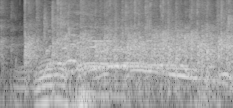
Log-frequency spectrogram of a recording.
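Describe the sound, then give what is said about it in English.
A live audience breaks into applause when asked to back one side of a debate. The clapping starts abruptly after a brief quiet moment and then holds strong and even, with voices or cheers rising over it. “I would like you to applaud now.”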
